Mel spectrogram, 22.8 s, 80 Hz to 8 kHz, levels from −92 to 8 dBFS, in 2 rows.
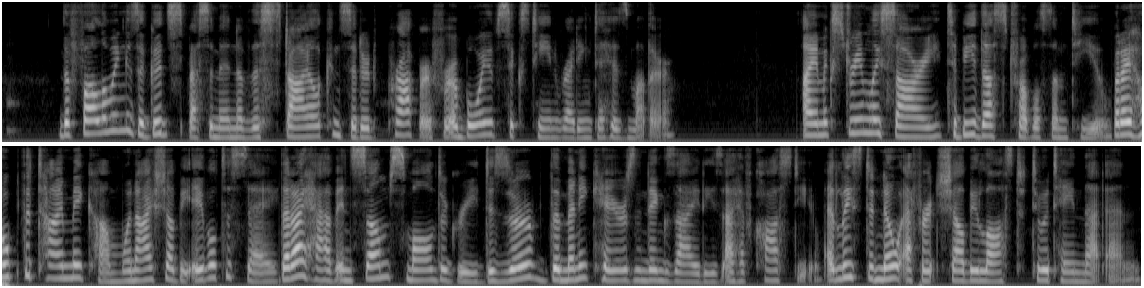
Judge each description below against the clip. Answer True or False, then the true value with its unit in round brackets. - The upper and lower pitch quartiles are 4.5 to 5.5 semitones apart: True (4.8 semitones)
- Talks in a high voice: True (215 Hz)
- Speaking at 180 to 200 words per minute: True (190 wpm)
